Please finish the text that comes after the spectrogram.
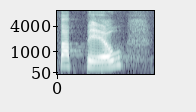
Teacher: Em vez de falar papel, que o P precisa de um pouquinho mais de força, eu troco e falo babel.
